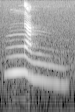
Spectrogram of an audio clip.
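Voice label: "ngan4", Cantonese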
